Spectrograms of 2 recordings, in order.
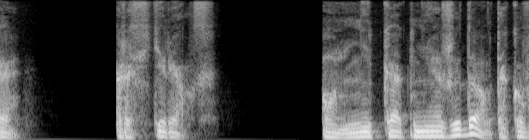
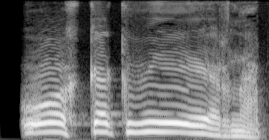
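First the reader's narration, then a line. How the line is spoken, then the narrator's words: Groaning. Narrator (Russian): простонал Рыжий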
